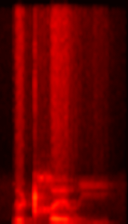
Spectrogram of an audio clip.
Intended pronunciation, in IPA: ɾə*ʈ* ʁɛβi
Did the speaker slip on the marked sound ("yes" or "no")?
no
